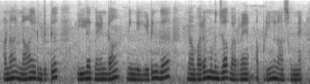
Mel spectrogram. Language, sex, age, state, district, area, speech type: Tamil, female, 18-30, Tamil Nadu, Tiruppur, rural, spontaneous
